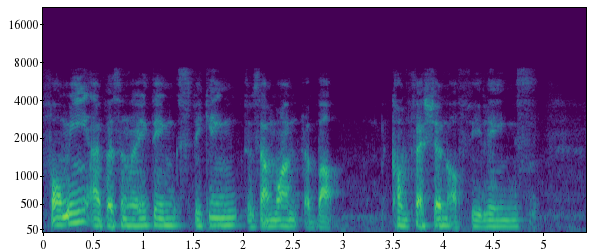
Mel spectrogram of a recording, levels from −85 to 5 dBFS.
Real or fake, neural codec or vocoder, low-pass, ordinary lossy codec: fake; codec, 16 kHz, 4 kbps, FunCodec, trained on LibriTTS, 50 frames a second; 7.2 kHz; none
